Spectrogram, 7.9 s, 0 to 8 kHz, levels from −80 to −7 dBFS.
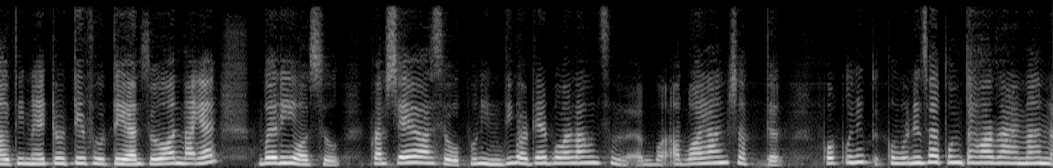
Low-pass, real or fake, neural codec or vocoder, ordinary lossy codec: none; fake; codec, 16 kHz, 0.5 kbps, FreqCodec, larger model; none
